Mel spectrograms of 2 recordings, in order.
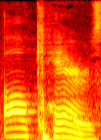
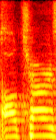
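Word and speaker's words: AllChars: in windows today and i think it's pronounced all cares like characters c a c h a r s all cares all chars all cares yeah all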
